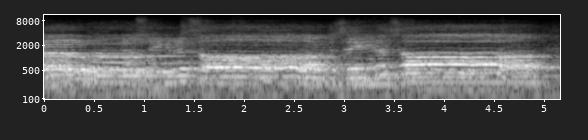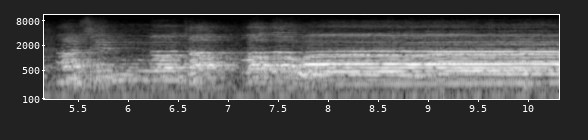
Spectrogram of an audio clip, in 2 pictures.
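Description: An a cappella choir singing in close harmony, with no instruments, settling into one long held chord over the last two seconds.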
